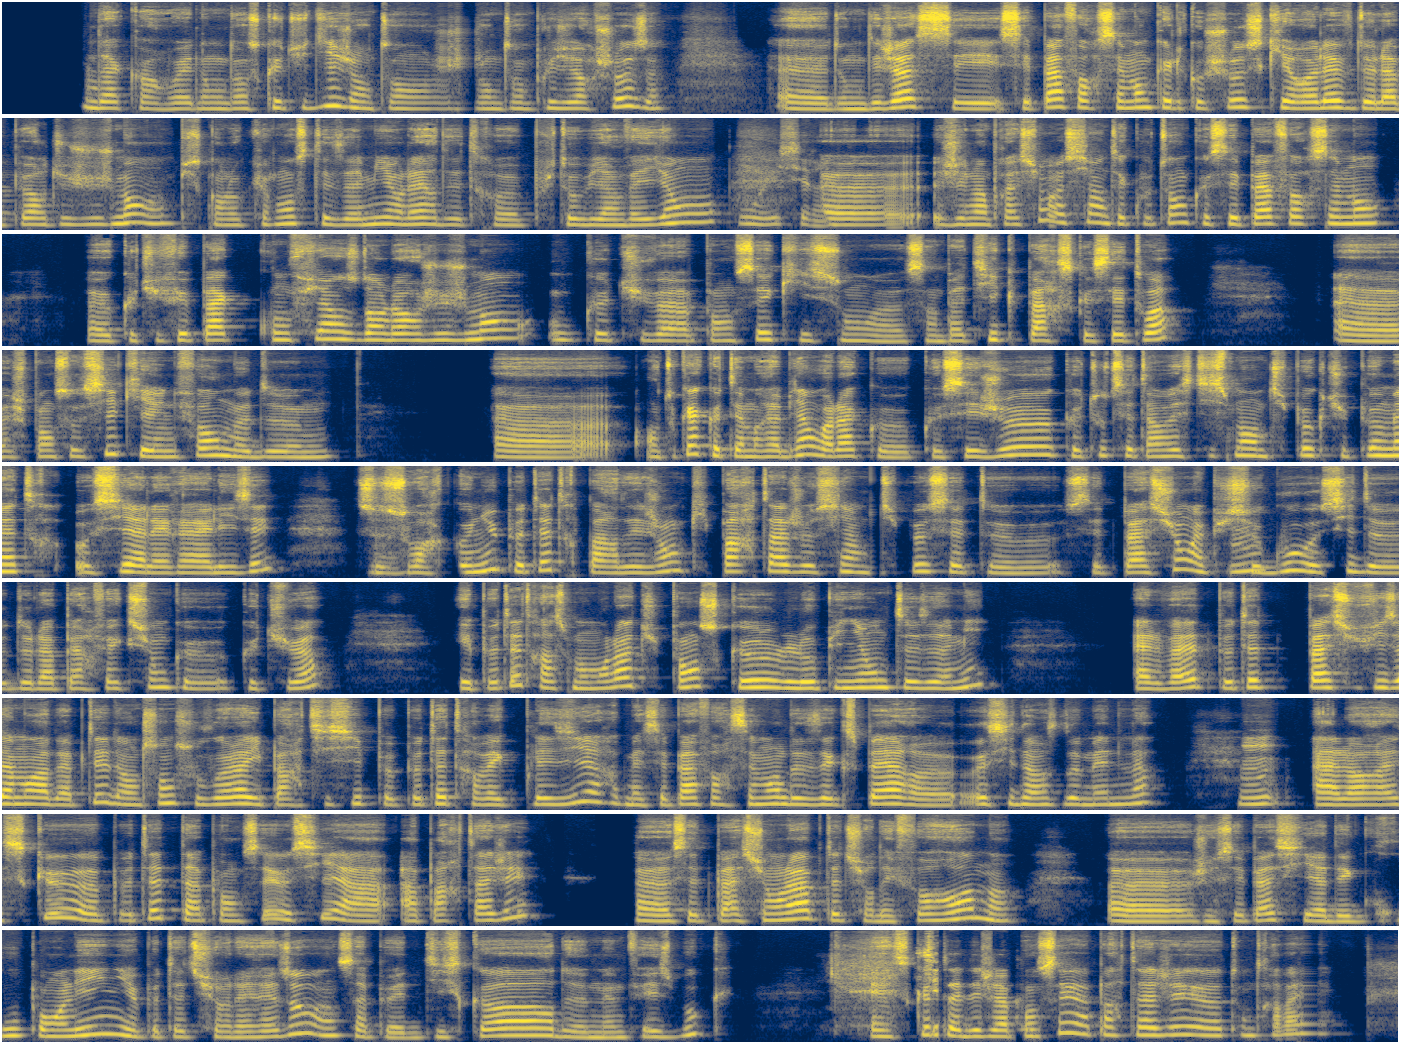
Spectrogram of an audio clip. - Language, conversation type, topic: French, advice, Comment le perfectionnisme t’empêche-t-il de terminer tes projets créatifs ?
- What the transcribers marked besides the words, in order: other background noise; tapping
